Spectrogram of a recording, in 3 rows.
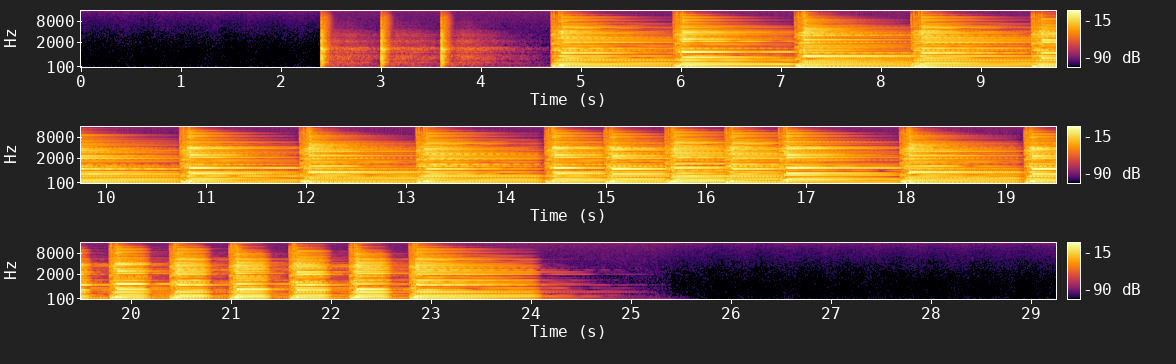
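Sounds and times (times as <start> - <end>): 
guitar: 4.7 - 24.3.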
